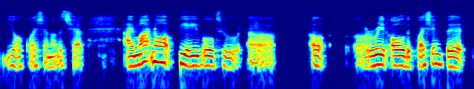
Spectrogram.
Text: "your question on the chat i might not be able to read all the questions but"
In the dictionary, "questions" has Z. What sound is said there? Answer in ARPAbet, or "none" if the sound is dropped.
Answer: none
